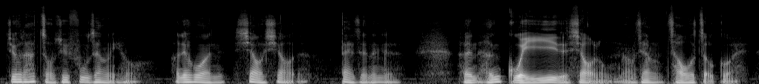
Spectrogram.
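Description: Gravelly low-voiced man, rambling. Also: fairly even intonation, a little fast, warm tone, no echo. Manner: rambling, laughs often, many restarts. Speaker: podcast host and stand-up comic. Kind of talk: casual storytelling monologue.

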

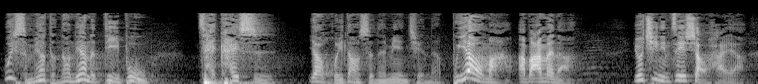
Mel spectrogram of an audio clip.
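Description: A man preaching, his voice riding high and swinging widely in pitch. He has a very bright, piercing edge and keeps pressing the congregation with rhetorical questions. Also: husky. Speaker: pastor. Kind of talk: lively sermon. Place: church service.

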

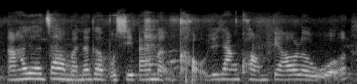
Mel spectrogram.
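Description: A woman, a former cram-school teacher, telling animated stories on a podcast and laughing often. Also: fast, poor audio. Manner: animated, laughs often, acts out quotes in a shrill voice. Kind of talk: casual podcast storytelling.

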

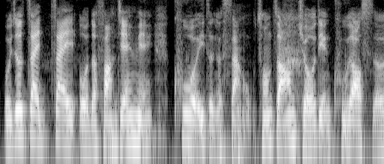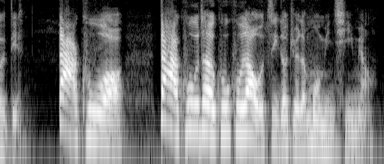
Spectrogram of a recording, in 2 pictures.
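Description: A young woman from Taiwan, co-hosting a casual podcast chat and telling personal stories in a chatty, animated way. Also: fairly low pitch, normal speed. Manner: chatty, animated storytelling with rising excitement. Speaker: podcast co-host.

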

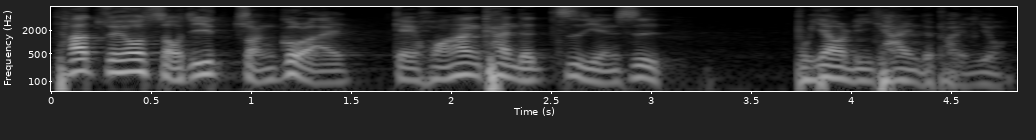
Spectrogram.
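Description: Animated fast-talking man. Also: on the low side. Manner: animated, mimics people in the story, swears. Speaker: podcast co-host. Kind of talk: casual storytelling chat.

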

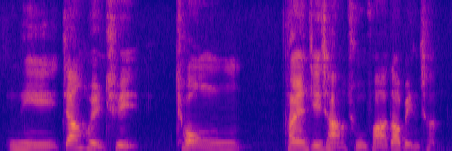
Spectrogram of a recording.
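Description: A woman's voice: sits low, unhurried. A woman co-hosting a casual podcast chat, asking questions and often chiming in with short interjections. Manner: frequent short backchannels and interjections. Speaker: podcast co-host.

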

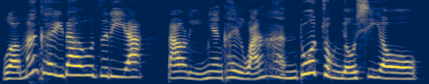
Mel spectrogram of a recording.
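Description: A woman's voice: fairly high pitch, lively intonation, moderate pace, a bit bright, no echo, clean studio sound, pitched above the performer's own voice. A woman voicing an eager antelope who organizes the game in a children's storybook, explaining things in an instructive way.

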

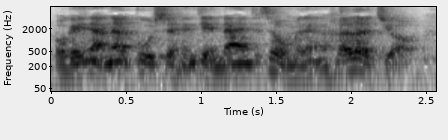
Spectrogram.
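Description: A man with a mid-range voice talks very fast, acting out the quoted lines as he tells a story while co-hosting a casual podcast chat. The room is echoey, with a faint hiss underneath.

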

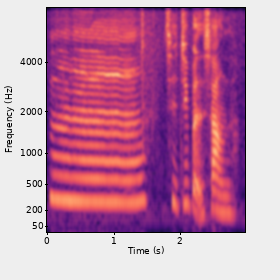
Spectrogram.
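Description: A woman's voice: medium pitch, normal speed. A woman with a Taiwanese Mandarin accent, co-hosting a podcast and telling stories playfully in casual chat. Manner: lively, playful storyteller. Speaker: podcast co-host.

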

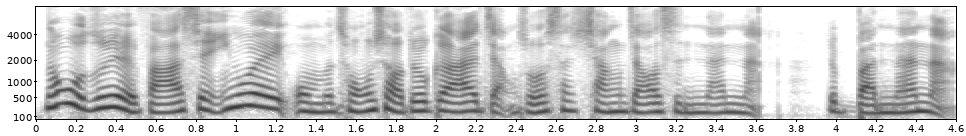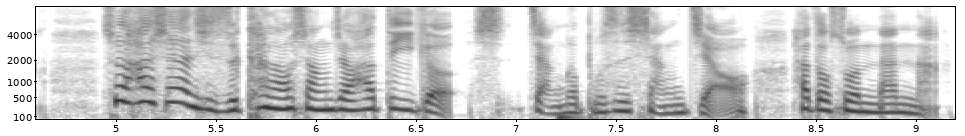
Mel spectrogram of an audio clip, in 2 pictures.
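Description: Quick, lively mother chatting. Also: mid-range voice, no echo, studio quality. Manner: quick and explanatory, acts out playful scenes. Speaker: podcast co-host, mother. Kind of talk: casual chat.

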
